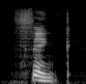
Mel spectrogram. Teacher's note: Think. It does not vibrate at all, which means that this is voiceless. So we will use the version of voiceless th.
